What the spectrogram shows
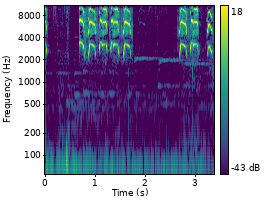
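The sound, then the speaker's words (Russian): A rapid series of high, bird-like chirping squeaks, like a thrush, from a rat making a sound of pleasure, coming in quick rhythmic bursts of five or so, then a pause and another burst, fairly clear. “Это звук удовольствия.”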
